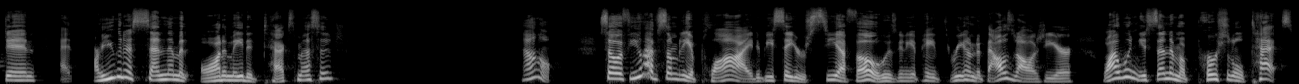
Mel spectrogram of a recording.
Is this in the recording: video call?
no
